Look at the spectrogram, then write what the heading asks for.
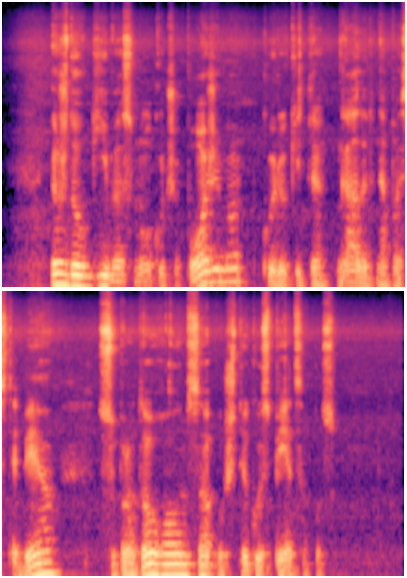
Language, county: Lithuanian, Vilnius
